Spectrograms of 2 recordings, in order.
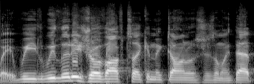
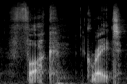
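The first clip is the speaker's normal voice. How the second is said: under-the-breath, much lower and softer curse; muttered dread; 12 dB quieter than usual. Retold or imitated. Seeing the cop walk over, muttered sinking dread. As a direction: let it slip out barely voiced, deflated.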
